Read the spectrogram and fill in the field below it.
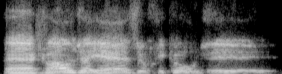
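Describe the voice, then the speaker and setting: A man's voice: medium pitch, animated, slow, pushed and bright, highs cut off. A man coordinating a study-group meeting on a video call, friendly and brief. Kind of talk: casual chat, organizing a meeting.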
